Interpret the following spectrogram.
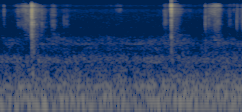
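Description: Fingers pressing a paper sticker down onto a planner page: two faint sharp ticks about a second and a half apart over a low steady room hum.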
